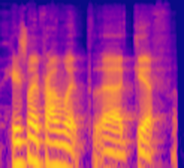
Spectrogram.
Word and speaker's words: GIF: my problem with uh gif when people say it i think they're saying gift like a birthday gift so i think jeff's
